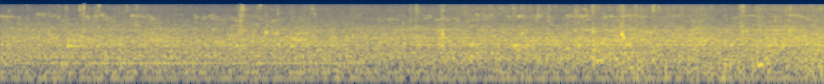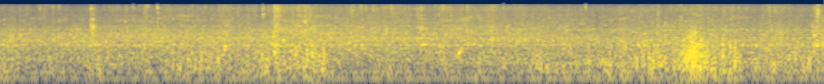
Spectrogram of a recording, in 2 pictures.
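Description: Steady rushing noise of a large container barge under way on a canal: its engine and the water wash blend together and grow slowly louder as it draws near.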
